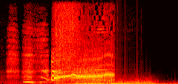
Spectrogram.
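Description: A young woman screams in anguish.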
